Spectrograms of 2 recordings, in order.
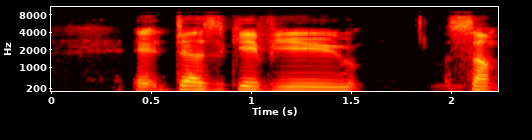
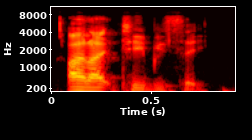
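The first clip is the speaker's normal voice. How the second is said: choking on a drink; faster than usual. Real, not acted. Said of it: "that went down the wrong way".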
